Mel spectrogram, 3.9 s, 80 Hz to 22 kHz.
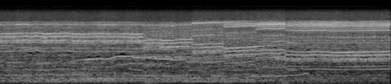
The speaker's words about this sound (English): The disc behind him spins slower and slower, and the time display stops at January 5th, 1900.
